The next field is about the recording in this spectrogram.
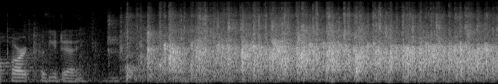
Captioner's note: applause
